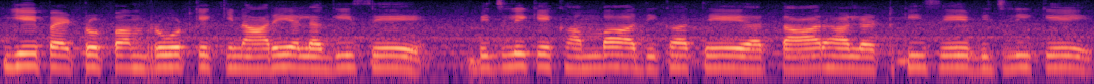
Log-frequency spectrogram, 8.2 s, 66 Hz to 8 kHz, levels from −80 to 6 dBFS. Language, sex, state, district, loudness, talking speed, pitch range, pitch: Hindi, female, Chhattisgarh, Raipur, -14 LUFS, 160 wpm, 165-180 Hz, 175 Hz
